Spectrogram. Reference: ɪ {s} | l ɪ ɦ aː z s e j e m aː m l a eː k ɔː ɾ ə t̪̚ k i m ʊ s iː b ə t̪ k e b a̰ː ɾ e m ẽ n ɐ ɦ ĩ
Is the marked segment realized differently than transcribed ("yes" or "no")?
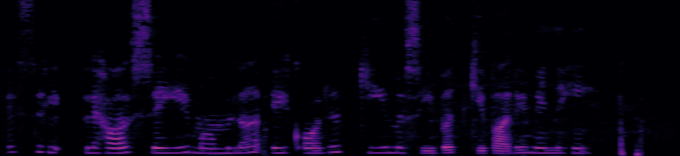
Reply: no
